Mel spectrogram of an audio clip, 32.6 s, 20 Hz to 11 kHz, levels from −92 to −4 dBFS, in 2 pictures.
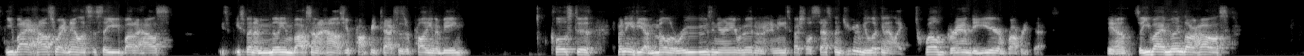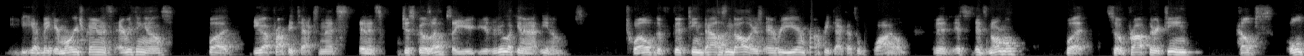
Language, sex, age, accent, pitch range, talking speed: English, male, 30-49, American, 110-135 Hz, 205 wpm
